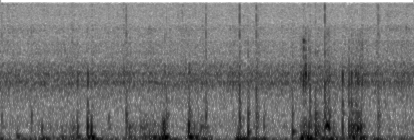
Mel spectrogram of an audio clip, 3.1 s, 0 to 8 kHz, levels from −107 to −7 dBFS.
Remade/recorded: recorded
